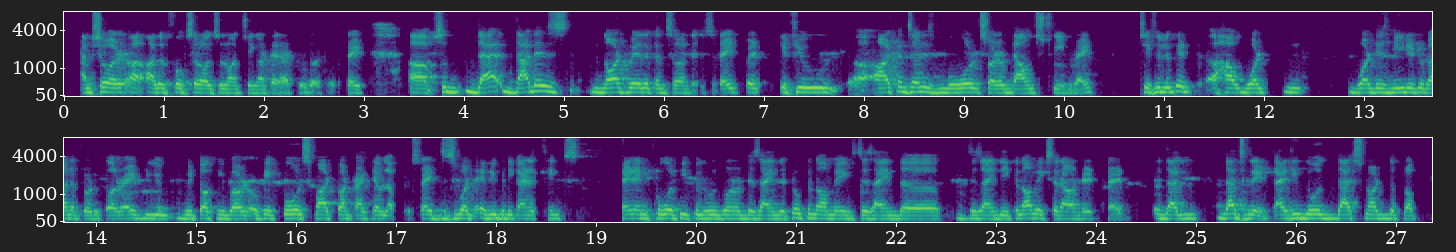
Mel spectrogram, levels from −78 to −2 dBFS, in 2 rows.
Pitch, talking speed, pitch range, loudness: 140 Hz, 210 wpm, 135-150 Hz, -23 LUFS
